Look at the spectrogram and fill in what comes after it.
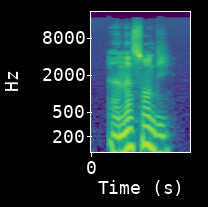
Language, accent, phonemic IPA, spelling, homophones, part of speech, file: French, France, /ɛ̃.sɑ̃.di/, incendie, incendies / incendient, noun / verb, Fr-incendie.ogg
- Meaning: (noun) fire (something on fire which is out of control); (verb) inflection of incendier: 1. first/third-person singular present indicative/subjunctive 2. second-person singular imperative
